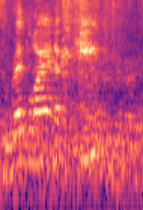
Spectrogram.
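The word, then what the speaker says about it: Quay: Our overflow facility is the Red Lion at the Key, and Key is spelled Q-U-E-Y.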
